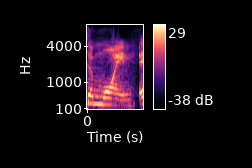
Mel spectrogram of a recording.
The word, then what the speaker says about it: Des Moines: Is the S silent? Des Moines or Des Moines? – Des Moines. It is silent. Des Moines. It's French.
